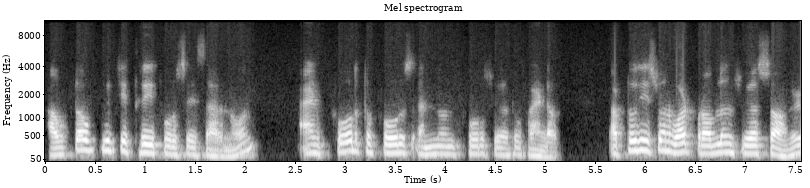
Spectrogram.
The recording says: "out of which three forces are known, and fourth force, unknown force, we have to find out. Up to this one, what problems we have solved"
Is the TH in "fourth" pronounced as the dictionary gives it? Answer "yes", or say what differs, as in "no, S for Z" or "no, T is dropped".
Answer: no, T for TH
